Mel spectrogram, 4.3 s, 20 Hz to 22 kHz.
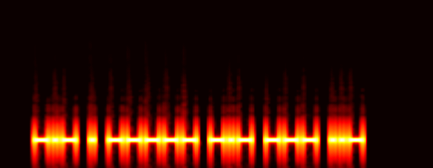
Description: Morse code, heard as a keyed tone, about 29 wpm, 700 Hz. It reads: KE0KOU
